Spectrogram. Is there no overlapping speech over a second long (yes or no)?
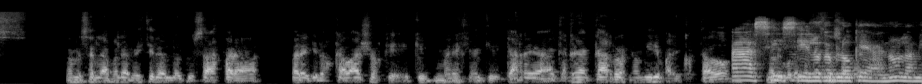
no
